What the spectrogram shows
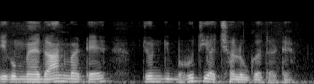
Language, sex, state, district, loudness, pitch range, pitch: Bhojpuri, male, Bihar, Muzaffarpur, -19 LUFS, 110-130 Hz, 120 Hz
